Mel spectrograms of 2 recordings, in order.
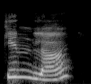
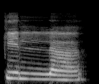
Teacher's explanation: we didn't say the noon. We, instead of joining the kaf with the noon, we literally just joined it with the lam, because the lam is stronger.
